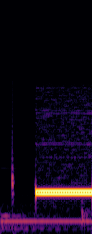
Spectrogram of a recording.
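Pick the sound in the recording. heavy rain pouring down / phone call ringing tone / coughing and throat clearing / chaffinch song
phone call ringing tone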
